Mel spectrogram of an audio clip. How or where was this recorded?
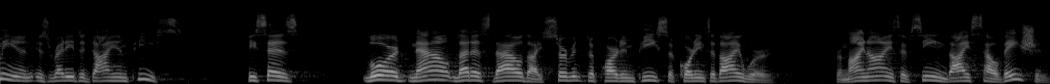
large echoing room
